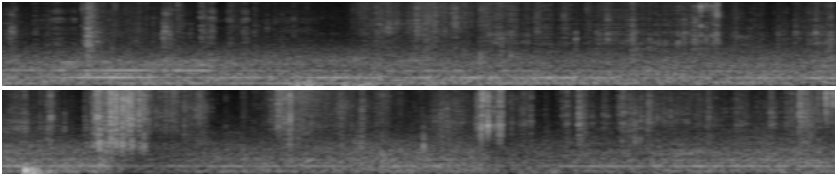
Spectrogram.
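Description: Dry leaves and fig-tree branches rustling and crackling as ripe figs are picked by hand, with a few sharper crackles after about four and a half seconds.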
